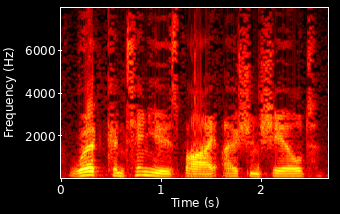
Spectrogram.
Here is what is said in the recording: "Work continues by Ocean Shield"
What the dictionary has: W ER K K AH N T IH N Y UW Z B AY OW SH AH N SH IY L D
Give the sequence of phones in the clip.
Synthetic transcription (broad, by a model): W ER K K AH N T IH N Y UW Z B AY OW SH AH N SH IY L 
